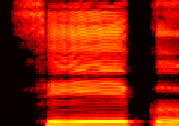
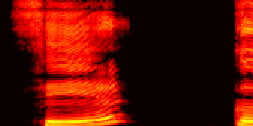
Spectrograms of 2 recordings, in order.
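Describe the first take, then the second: First: Said in the usual way. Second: से rising long, pause, क; syllable by syllable. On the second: Shown as a demonstration. Teacher sounding out for learners, syllable by syllable. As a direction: split सेक into two drawn-out sounds. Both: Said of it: "एक एक अक्षर का उच्चारण".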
